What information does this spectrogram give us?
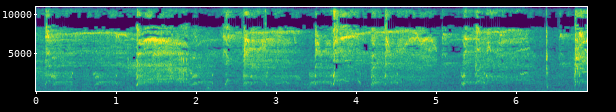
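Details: Rainbow lorikeet giving harsh, grating screeches in short bursts, about one every second or so, each burst broad and noisy, with a faint steady low hum behind.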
